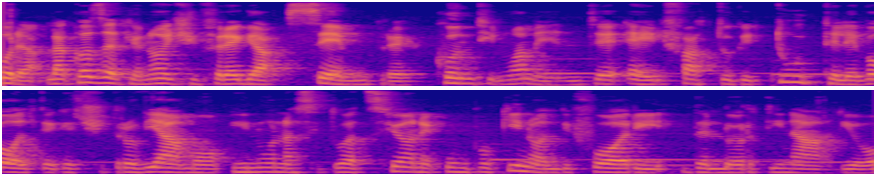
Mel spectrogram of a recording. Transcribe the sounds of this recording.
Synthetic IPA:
oːɾalakɔːzakenːojt͡ʃifɾɛːɡasɛmpɾekont̪inuament̪eʔɛilfat̪ːok̟et̪ːut̪ːelevɔlt̪ek̟et͡ʃːit̪ɾovjaːmoʔinunasit̪uat̪sːjoːneʔumpok̟iːnoald̪ifwɔːɾid̪elːord̪inaːɾjo

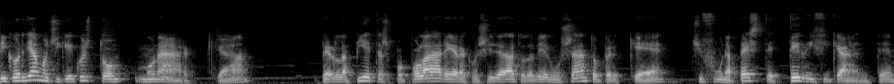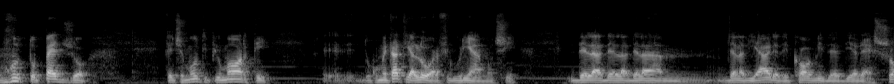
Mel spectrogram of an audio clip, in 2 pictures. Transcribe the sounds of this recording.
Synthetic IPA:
rikord̪jaːmot͡ʃik̟ekːwest̪omonarkʰa | perlapjɛːt̪aspopolaːɾeɛːɾakonsid̪eɾaːt̪od̪aveːɾeunsant̪operk̟et͡ʃifuːnapɛst̪et̪erːifikant̪emolt̪opɛd͡ʒːo | feːt͡ʃemolt̪ipjumːɔrt̪i | d̪okument̪aːt̪ialːoːɾafiɡuɾjaːmot͡ʃi | d̪elːad̪elːad̪elːa | d̪elːaviaːɾjad̪elkɔːvid̪d̪iad̪ɛ̰sːo

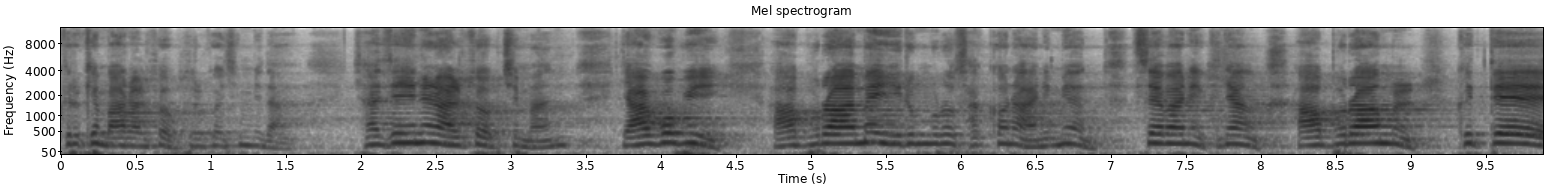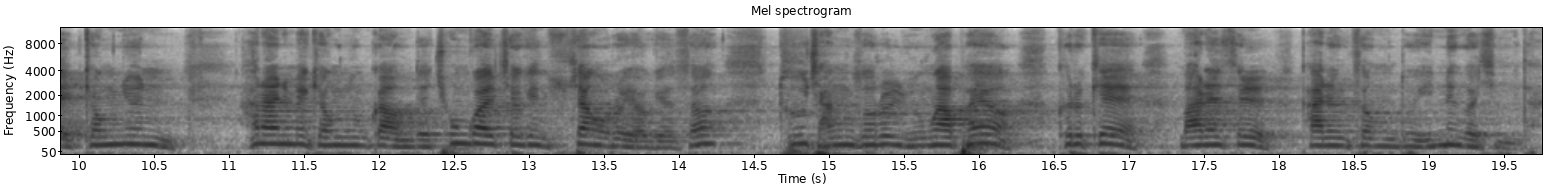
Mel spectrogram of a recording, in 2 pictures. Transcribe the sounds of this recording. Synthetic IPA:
kɯɾʌkʰe̞maɾɦaɭs͈uʌp̚s͈ɯɭk͈ʌɕʰimɲida | t͡ɕasʰe̞inɯnaɭs͈uʌp̚t͡ɕ͈iman | jaɡobi | abɯɾaɦame̞iɾɯmɯɾosʰak͈ʌnaɲimjʌns͈ʰe̞baɲikɯɲaŋabɯɾaɦamɯɭkɯt͈e̞kjʌŋɲun | hanaɲime̞kjʌŋɲunk͈aunde̞t͡ɕʰoŋɡaɭt͡ɕ͈ʌɡinsʰu̥d͡ʑaŋɯɾojʌɡjʌsʰʌ | tut͡ɕaŋsʰoɾɯɭjuŋapʰajʌ | kɯɾʌkʰe̞ | maɾɦes͈ʰɯɭkanɯŋs͈ʌŋdoinːɯnɡʌɕʰimɲid̥ḁ

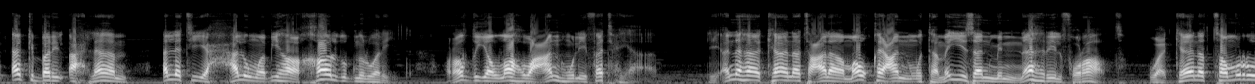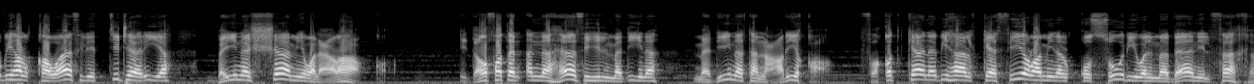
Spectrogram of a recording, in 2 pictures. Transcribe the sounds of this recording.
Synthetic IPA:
ɪnʔakbɑɾˤɪlʔaħlaːm | ʔalːat̪iːħalʊmabɪɦaːxɑːlɪd̪ʊbnɪlwalḭːd̪ | ɾˤɑd̪ˤɨjɑlˤːɑːɦʊʕanɦʊlɪfat̪ħɪ̰ha̰ː | lɪ̰ʔa̰nːaɦaːkaːnat̪ʕalaːmawqɪʕamʊt̪amajːɪzanmɪnːaɦɾalfʊɾˤɑ̰ːt̪ˤ | wa̰kaːnat̪ːɑmʊrˤːʊbɪhalqɑwaːfɪlat̪ːɪd͡ʒaːɾɪjːa | bajnaʃːaːmwalʕɪ̰ɾˤɑ̰ːq | ʔɨ̰d̪ˤɑːfɑʔanːaɦaːðɪhɪlmad̪iːna | ma̰d̪iːnaʕɑ̰ɾiːqɑ̰ | fɑ̰qɑd̪kaːnabɪɦaːlkaθiːɾamɪnalqʊsˤuːɾɪwalmabaːnɪlfaːxɪ̰l

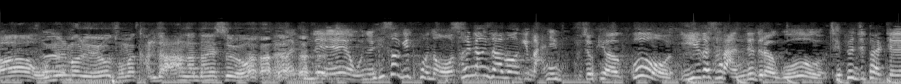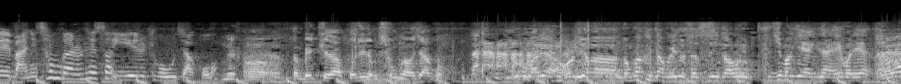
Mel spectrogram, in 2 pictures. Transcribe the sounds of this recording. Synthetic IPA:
aonɯɭmaɾejot͡ɕʌŋmaɭkandaŋkand̪aŋɦes͈ʌjoakɯndeonɯɭɸisʰʌɡikʰonʌsʰʌɭɲaŋd͡ʑamaɡimaɲipud͡ʑokʰewak͈oiɦe̞ɡat͡ɕaɾandwe̞dʌɾaɡot͡ɕe̞pʰjʌnd͡ʑipʰaɭt͈e̞ːmaɲit͡ɕʰʌmɡaɾɯɭɸe̞sʰʌiɦe̞ɾɯɭtʌud͡ʑaɡonʌ̰tʌmekʰedak͈od͡ʑit͡ɕomt͡ɕʰʌmɡaɯd͡ʑaɡo | ɯɯɡɯmaɾiaod͡ʑʌnʌŋpʰakʰɯndaɡojedɯɭsʰʌs͈ɯɲik͈anoɲopud͡ʑimaɡeakɯɲaŋhebʌɾeja

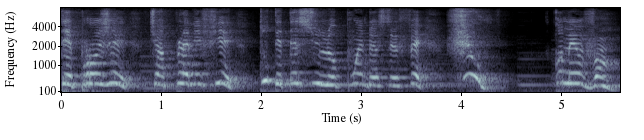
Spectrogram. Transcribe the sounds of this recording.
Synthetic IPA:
t̪ɛpʁoʒɛt̪yaplanifjet̪ut̪et̪ɛsyʁləpwɛ̃d̪əsəfɛfu | kɔmɛ̃vã

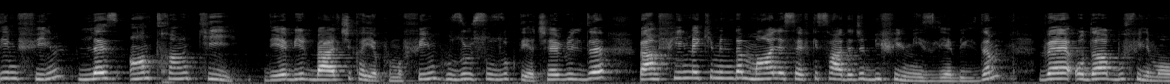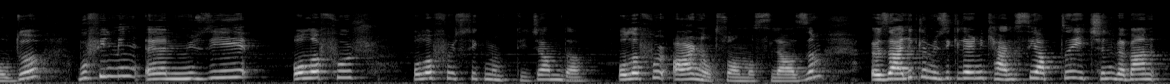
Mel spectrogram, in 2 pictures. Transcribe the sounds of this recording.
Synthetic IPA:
imfilʲmlʲɛzant̪ʰancʰid̪ijɛbiɾbælʲt͡ʃʰikajapʰɯmɯfilʲmɦuzuɾsuzlˠuk̚d̪ijɛt͡ʃʰe̞vilʲd̪ɪ | bænfilʲme̞cʰimind̪ɛmaːlʲɛsɛfcisaːd̪e̞d͡ʒɛbiɾfilʲmiːzlʲije̞bilʲd̪im | vɛo̞d̪abufilʲmo̞lˠd̪ʊ | bufilʲminɛːmyziji | o̞lˠafuɾ | o̞lˠafuɾsiɡmunt̪̚d̪ijd͡ʒamd̪a | o̞lˠafuɾaɾnɯlˠt̪so̞lˠmasɯlʲaːzɯm | ø̞zɛlʲːiclʲɛmyziclʲe̞ɾinicʰænd̪isijap̚t̪ʰɯːit͡ʃʰinvɛbæn

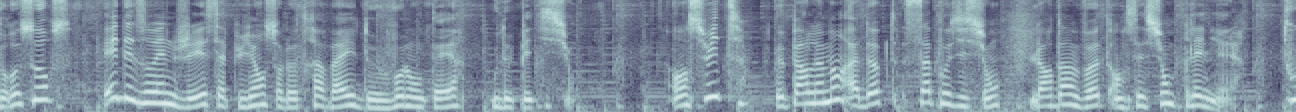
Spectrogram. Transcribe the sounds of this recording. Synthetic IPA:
əʁəsuʁsed̪ezoɛnʒesapɥijɑ̃syʁlət̪χavajd̪əvɔlɔ̃t̪ɛʁud̪əpet̪isjɔ̰̃ | ɑ̃sɥit̪ləpaʁləmɑ̃ʔad̪ɔp̚t̪sapozisjɔ̃lɔʁd̪ɛ̃vɔt̪ɑ̰̃sesjɔ̃plenjɛ̰ːʁt̪u

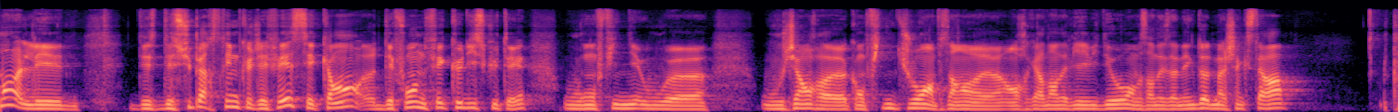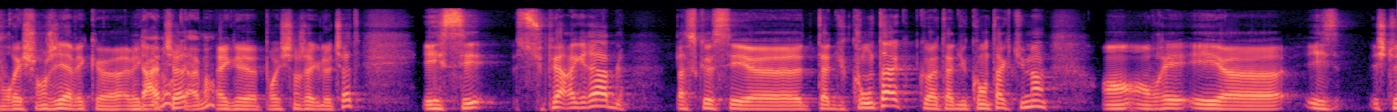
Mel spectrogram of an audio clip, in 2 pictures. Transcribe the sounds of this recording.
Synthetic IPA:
mɑ̃led̪ed̪esypɛʁst̪χimkəʒefɛsɛkɑ̃ød̪efwaɔ̃nəfɛkəd̪iskʲyt̪euɔ̃finiuøuʒɑ̃ʁøkɔ̃finit̪uʒuʁɑ̃fəzɑ̃øɑ̃ʁəɡaʁd̪ɑ̃d̪evjɛjvid̪eoɑ̃fəzɑ̃d̪ezanɛɡ̚d̪ɔt̪maʃɛ̃ɛkse̥t̪eʁa | puʁeʃɑ̃ʒeavɛkøavɛkaeaaʁem̃vɛkpuʁeʃɑ̃ʒeavɛklət͡ʃat̪ | esɛsypɛʁaɡʁeabl | paʁsə̥kəsɛøt̪yad̪ykɔ̃t̪akt̪kwat̪yad̪ykɔ̃t̪ak̚t̪ymɛ̃ɑ̃ɑ̃vʁɛʔeøe | ʒə̥t̪ə

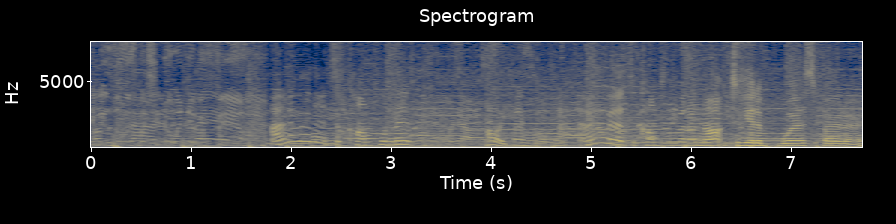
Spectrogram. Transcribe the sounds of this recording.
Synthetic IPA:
aɪdõʊ̃noʊwəððætsɨkʰɑ̃mpʰləmɨ̃nt | ʔoʊɨkʰæ̃nsɨnθɪ̃ŋaɪdõʊ̃nːoʊwəððætsɨkʰɑ̃mpləmɨ̃ɾ̃ə˞nətʰɨɡɛɾɨwɜ˞sfoʊɾə˞

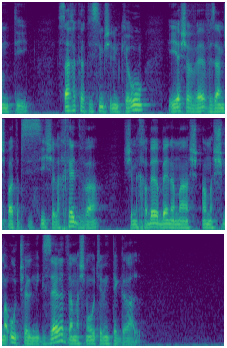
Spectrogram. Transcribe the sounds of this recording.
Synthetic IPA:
unti | saχakaʁt̪isimʃe̞nimkʰeʁu | ḭjeʃave̞vezeɦamiʃpat̪hapsisiʃe̞laχedva | ʃe̞me̞χabe̞ʁbe̞namaʃma̰ʔutʃe̞lniɡze̞ʁet̪vehamaʃmautʃelinte̞ɡʁa̰l

